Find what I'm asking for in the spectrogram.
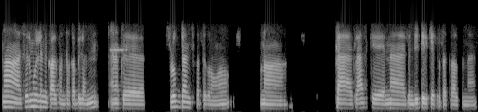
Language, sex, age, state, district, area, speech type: Tamil, male, 18-30, Tamil Nadu, Coimbatore, urban, conversation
